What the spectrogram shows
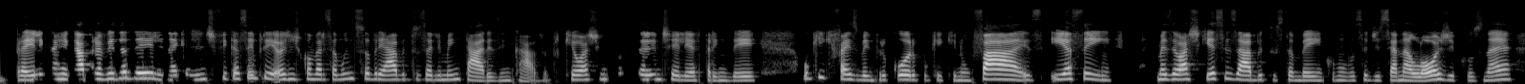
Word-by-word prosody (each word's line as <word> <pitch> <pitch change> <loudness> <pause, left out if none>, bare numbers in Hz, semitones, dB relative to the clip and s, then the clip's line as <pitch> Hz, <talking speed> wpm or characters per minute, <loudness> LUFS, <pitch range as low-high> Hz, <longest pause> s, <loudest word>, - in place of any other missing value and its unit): pra 205 0 +3
ele 220 +3 +3
carregar 235 -1 +3
pra 255 - +2
vida 260 +3 +1
dele, 270 -3 +4
né, 210 - -3
que - - -13
a - - -12
gente 240 -1 -6
fica 260 -1 -4
sempre 275 0 -3
a 230 - +2
gente 240 -2 -6
conversa 235 -1 -3
muito 255 +4 -7
sobre 250 -3 -3
hábitos 225 +1 -1
alimentares 210 -6 -1
em 185 +1 -9
casa, 180 0 -9
porque 220 +3 -9
eu 215 - +2
acho 220 +1 -3
importante 230 -2 -5
ele 195 -2 -2
aprender 185 -1 -4 0.4
o - - -6
que 325 +5 -6
que 310 - -14
faz 235 -2 0
bem 200 -1 -5
para 210 +1 -9
o - - -18
corpo, 215 -2 +1
o - - -22
que 200 -2 -12
que 190 - -14
não 185 -1 -7
faz, 225 -4 +7
e, 240 - +2
assim 250 -6 0 0.4
mas 235 0 -1
eu 230 - +4
acho 235 0 +2
que 240 - -4
esses 260 -1 -1
hábitos 210 -1 +1
também, 185 -1 -4
como 190 0 -12
você 190 +3 -11
disse, 190 0 -7
analógicos, 185 0 +1
né, 215 +5 +1
220 Hz, 210 wpm, -23 LUFS, 195-240 Hz, 0.4 s, faz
